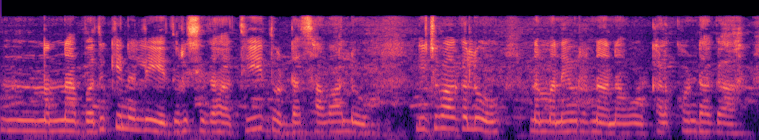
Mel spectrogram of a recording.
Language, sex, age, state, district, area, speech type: Kannada, female, 45-60, Karnataka, Bangalore Urban, urban, spontaneous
